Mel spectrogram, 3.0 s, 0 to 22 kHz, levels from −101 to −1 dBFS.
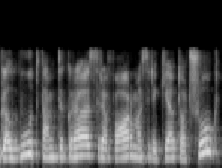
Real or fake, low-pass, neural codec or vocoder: fake; 7.2 kHz; codec, 24 kHz, 3.1 kbps, DualCodec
